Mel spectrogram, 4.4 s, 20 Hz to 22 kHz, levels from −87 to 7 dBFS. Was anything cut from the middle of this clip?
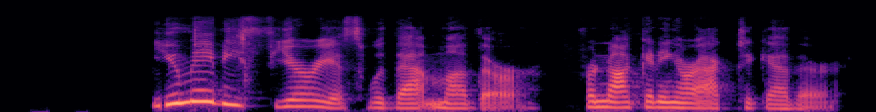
yes; 2 cuts; at 1.2 s, 2.8 s

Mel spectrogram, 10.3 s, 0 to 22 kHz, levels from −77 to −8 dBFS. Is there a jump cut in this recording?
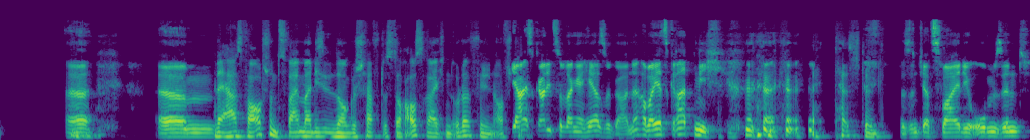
yes; 1 cut; at 8.9 s

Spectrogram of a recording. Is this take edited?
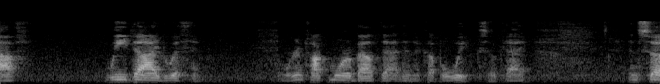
yes; 1 cut; at 2.8 s

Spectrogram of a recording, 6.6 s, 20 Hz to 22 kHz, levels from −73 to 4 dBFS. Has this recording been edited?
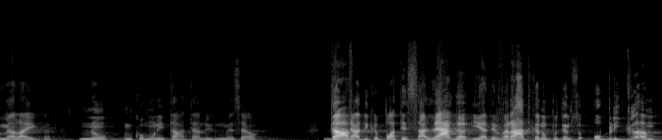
yes; 1 cut; at 3.5 s

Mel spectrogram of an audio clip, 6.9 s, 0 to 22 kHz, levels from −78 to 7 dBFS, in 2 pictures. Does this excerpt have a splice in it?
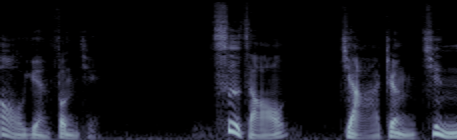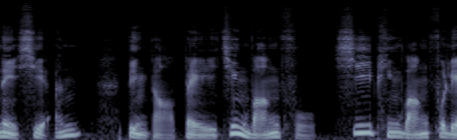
yes; 1 cut; at 1.4 s

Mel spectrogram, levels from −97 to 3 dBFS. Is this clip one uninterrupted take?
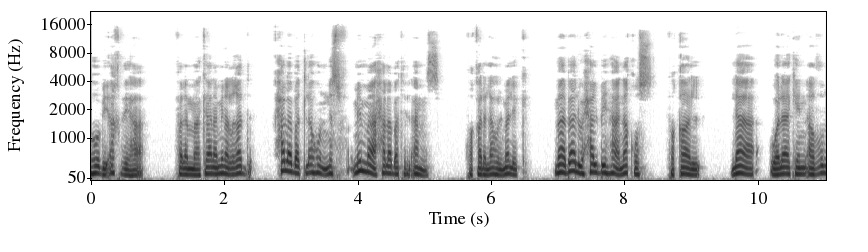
no; 1 cut; at 8.6 s

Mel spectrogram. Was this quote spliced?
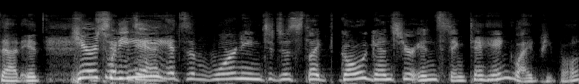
no; 0 cuts

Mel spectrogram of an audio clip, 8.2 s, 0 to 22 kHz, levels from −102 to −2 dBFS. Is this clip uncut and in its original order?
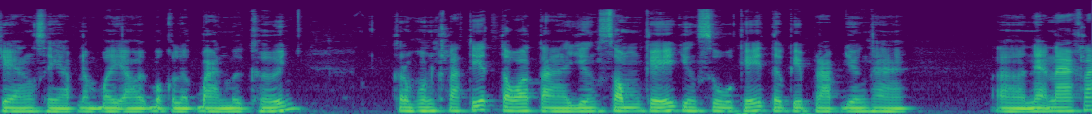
yes; 0 cuts

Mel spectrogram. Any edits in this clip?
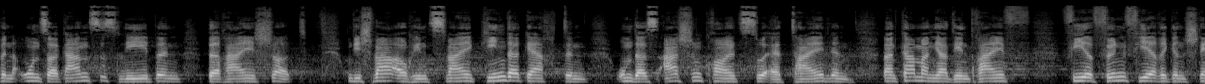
yes; 1 cut; at 3.4 s

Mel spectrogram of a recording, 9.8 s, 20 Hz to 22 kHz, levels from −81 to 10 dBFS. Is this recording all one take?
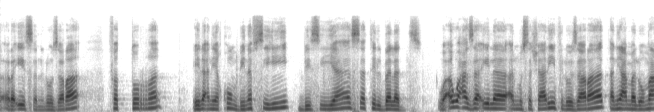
no; 1 cut; at 4.4 s

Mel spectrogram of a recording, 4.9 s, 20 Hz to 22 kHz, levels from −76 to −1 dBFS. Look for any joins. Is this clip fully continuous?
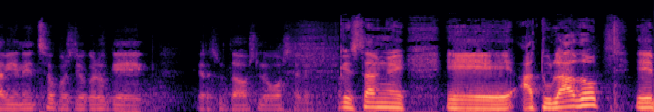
no; 1 cut; at 2.5 s

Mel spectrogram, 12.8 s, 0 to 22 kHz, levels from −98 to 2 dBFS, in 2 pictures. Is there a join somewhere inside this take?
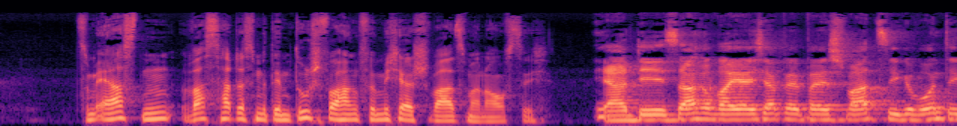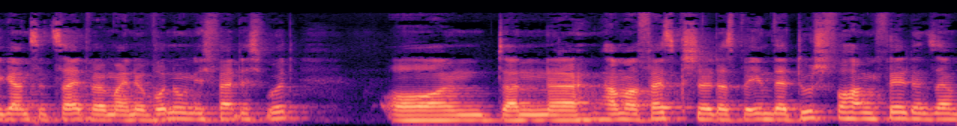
no; 0 cuts

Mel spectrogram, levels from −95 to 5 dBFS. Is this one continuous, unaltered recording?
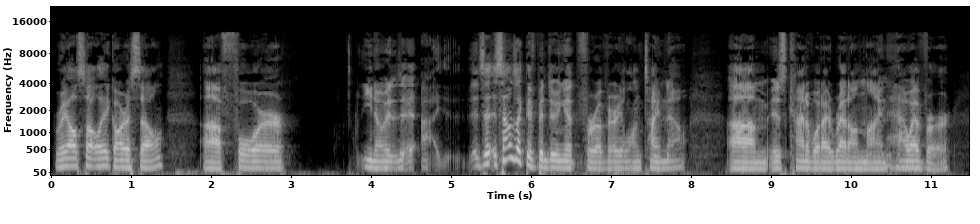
yes; 0 cuts

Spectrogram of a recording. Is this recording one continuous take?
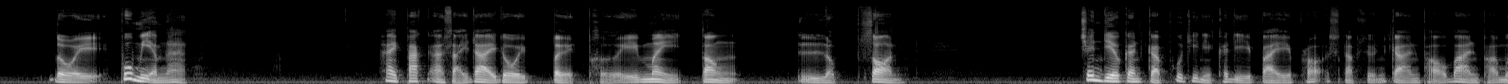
no; 1 cut; at 1.1 s

